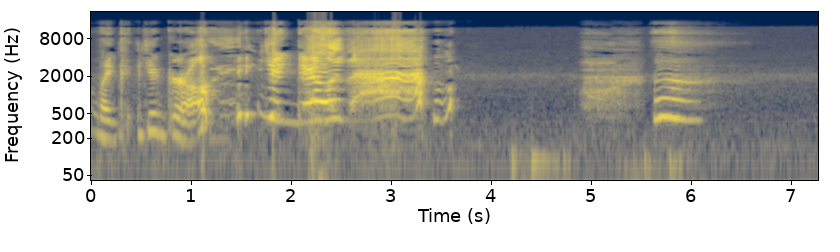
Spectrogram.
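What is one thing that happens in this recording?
A young woman shrieks and squeals excitedly into a close microphone.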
